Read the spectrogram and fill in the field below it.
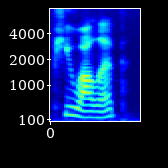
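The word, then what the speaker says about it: Puyallup: native so we'll say in pualip which is pu olip fond oreo which is pandarei coeur de lin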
